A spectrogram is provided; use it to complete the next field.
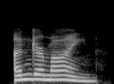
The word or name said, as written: undermine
